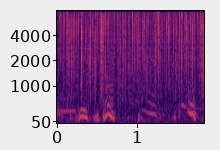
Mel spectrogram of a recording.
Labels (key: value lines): label: biophony, cascading saw
recorder: SoundTrap 600 or HydroMoth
